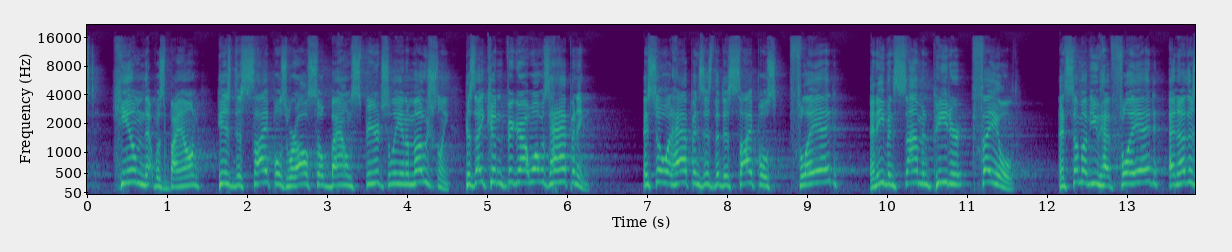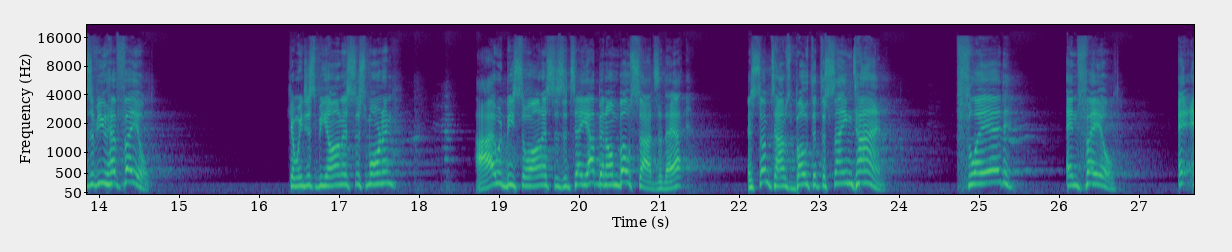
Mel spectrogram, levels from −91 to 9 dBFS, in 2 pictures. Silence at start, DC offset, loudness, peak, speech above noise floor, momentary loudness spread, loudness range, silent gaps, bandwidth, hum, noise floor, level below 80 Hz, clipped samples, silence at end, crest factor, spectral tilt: 0 s; under 0.1%; -23 LUFS; -10 dBFS; 43 dB; 7 LU; 3 LU; none; 17.5 kHz; none; -66 dBFS; -68 dBFS; under 0.1%; 0 s; 14 dB; -3.5 dB/octave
